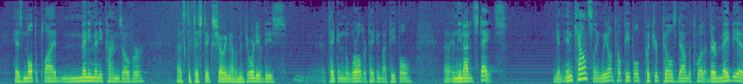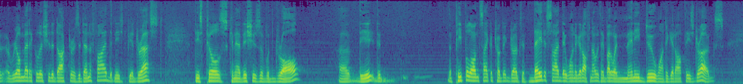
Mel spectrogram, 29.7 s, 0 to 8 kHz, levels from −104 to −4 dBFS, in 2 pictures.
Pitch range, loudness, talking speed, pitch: 100-115 Hz, -24 LUFS, 190 wpm, 110 Hz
